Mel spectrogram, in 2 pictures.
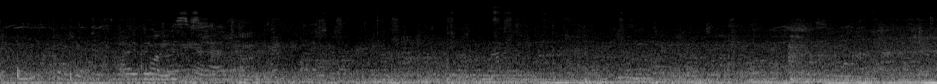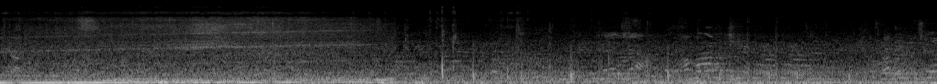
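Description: Voices of passers-by murmur along a busy street.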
